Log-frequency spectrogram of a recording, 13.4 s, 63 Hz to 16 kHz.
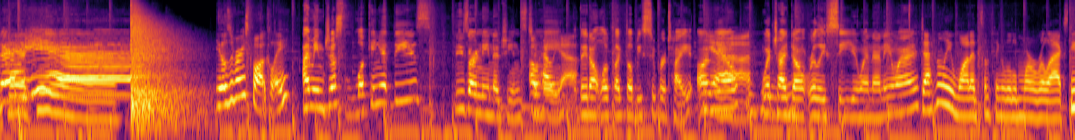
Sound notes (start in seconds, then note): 1.6 bang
